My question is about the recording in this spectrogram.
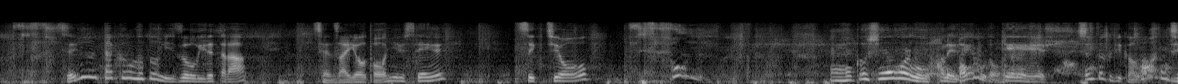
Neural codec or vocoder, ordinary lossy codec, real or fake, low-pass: codec, 16 kHz, 0.8 kbps, ZipCodec; none; fake; 7.2 kHz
